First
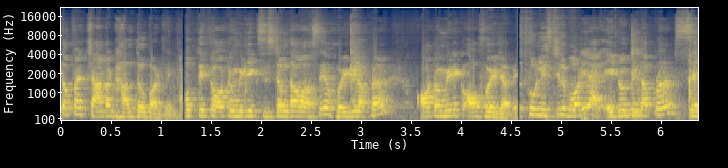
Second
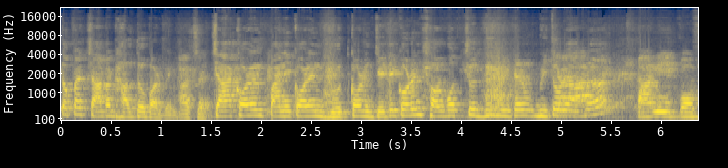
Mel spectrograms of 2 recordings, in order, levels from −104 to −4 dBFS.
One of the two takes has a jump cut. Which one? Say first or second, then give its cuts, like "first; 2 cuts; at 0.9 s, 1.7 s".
first; 2 cuts; at 1.2 s, 4.6 s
